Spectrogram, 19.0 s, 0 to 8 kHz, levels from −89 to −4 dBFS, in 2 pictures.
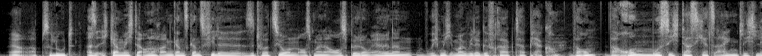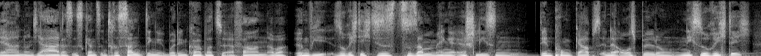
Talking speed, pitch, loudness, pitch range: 200 wpm, 130 Hz, -19 LUFS, 120-145 Hz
